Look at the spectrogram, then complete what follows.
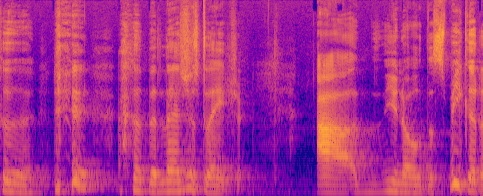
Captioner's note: chuckles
